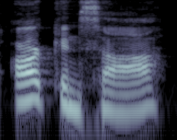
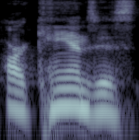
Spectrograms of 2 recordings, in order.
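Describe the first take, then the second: First: The word is not pronounced as it is spelled. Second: The word is pronounced just as it is spelled. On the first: The speaker calls it right. "It's pronounced Arkansas" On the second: The speaker calls it wrong. "when people say Arkansas, they don't like it"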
